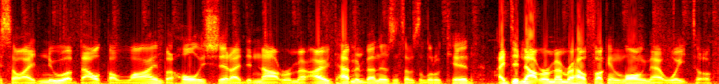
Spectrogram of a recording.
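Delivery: ordinary delivery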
